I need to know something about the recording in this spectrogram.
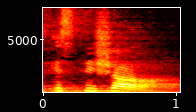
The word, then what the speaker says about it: istishara: The second step of a decision-making process is istishara. It sounds kind of like it rhymes with istikhara. It's because it comes from the same verb pattern, which basically is the Arabic word for seeking counsel, seeking advice.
